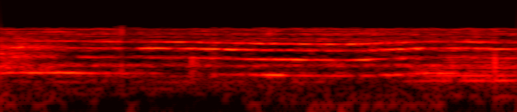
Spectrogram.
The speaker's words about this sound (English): And somewhere in the distance, I heard a siren.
